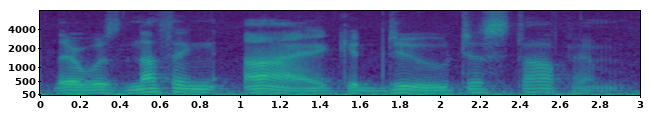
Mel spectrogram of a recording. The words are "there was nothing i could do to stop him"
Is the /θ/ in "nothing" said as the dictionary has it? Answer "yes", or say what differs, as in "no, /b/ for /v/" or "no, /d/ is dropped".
yes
